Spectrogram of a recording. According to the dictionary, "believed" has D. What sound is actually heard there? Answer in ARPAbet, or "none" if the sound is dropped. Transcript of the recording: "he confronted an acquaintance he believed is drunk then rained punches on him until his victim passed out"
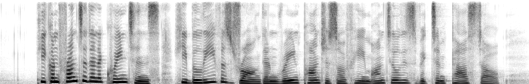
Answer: none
